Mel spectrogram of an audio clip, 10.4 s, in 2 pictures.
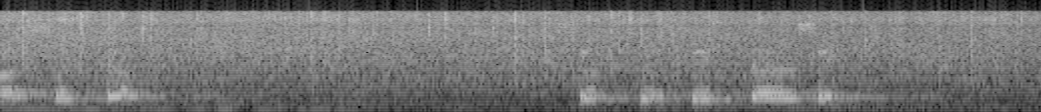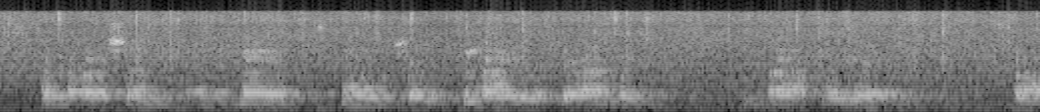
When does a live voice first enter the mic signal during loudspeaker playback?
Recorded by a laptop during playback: none

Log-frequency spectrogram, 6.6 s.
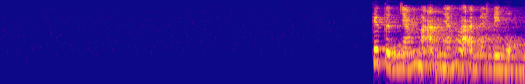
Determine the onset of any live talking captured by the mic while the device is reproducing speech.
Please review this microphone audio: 4.6 s

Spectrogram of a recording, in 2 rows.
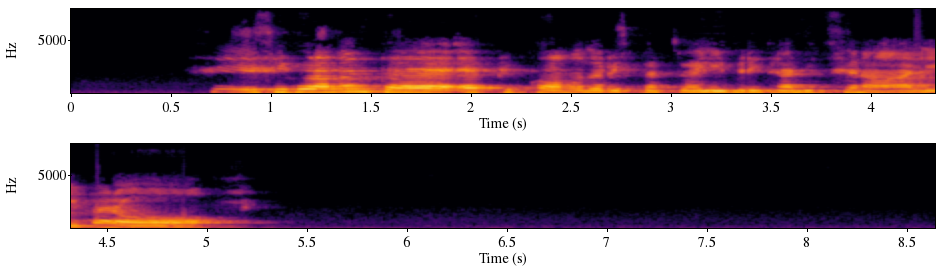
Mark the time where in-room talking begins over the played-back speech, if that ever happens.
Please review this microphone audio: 0.7 s

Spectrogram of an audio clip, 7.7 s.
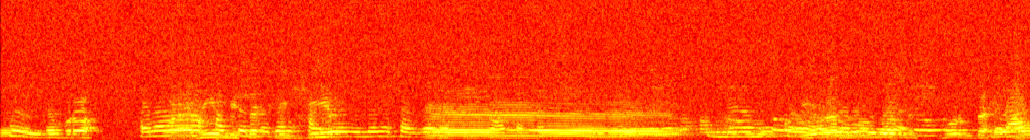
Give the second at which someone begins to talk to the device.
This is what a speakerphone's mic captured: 4.6 s

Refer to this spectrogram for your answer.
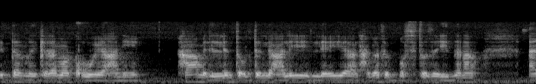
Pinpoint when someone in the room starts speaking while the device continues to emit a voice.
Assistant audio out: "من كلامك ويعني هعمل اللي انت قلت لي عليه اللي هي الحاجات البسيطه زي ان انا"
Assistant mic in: none

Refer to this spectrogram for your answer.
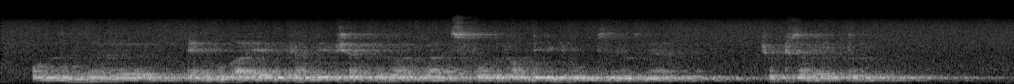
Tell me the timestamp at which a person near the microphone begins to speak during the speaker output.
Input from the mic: none

